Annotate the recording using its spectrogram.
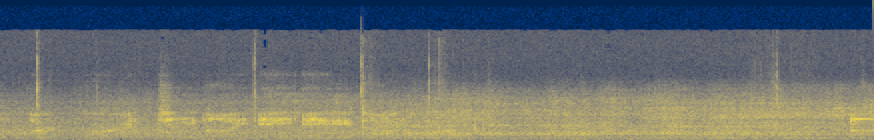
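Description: Steady, loud engine running with an even rushing noise, with faint radio talk underneath.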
